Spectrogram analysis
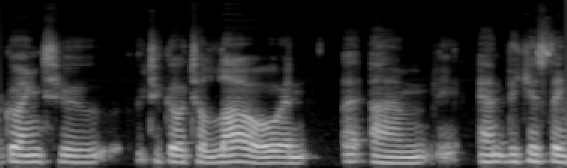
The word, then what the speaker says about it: Laos: when i was actually in low or some people pronounce it laos when i was there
